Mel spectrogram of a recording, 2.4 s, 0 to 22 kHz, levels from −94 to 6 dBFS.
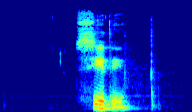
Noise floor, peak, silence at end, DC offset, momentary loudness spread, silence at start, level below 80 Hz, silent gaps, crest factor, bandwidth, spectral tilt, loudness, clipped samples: -88 dBFS; -8 dBFS; 0.5 s; under 0.1%; 18 LU; 0.95 s; -70 dBFS; none; 24 dB; 15 kHz; -4.5 dB/octave; -26 LUFS; under 0.1%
